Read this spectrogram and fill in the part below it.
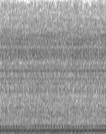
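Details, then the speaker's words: Harvest Right freeze dryer in its dry cycle, as loud as it gets: even, steady hum with a constant mid-pitched tone and airy hiss, no knocks or surging; vacuum pump running normally. "I'm freeze drying something else today, so I wanted to get what it sounds like when it's drying. This is the dry cycle."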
